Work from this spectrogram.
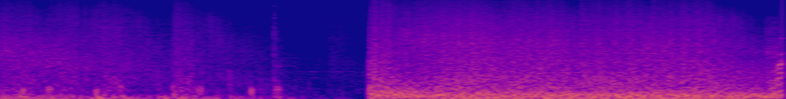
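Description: A grenade goes off in a video game with a sudden loud, broadband blast that cuts in after a brief near-silent gap, followed by a sustained roaring rumble. Gunfire and combat noise come before it.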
